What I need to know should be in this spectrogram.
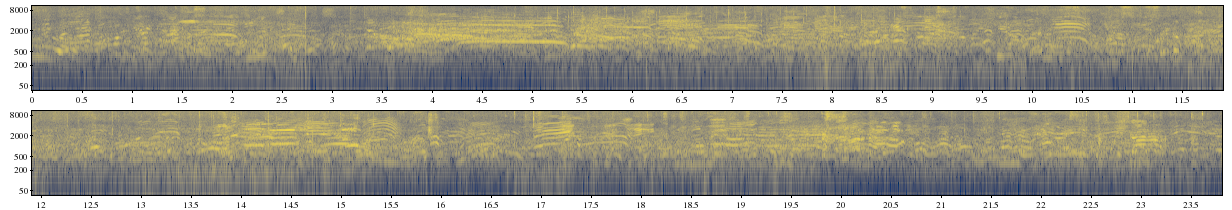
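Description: A crowd of young people chatter and call out nearby, outdoors.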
